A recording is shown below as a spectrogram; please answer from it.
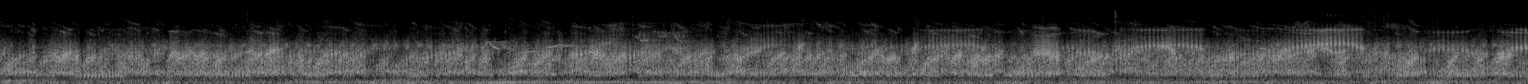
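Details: Many frogs in the water form a thick chorus, croaking calls overlapping constantly, with a few brighter arched notes standing out near the end.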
